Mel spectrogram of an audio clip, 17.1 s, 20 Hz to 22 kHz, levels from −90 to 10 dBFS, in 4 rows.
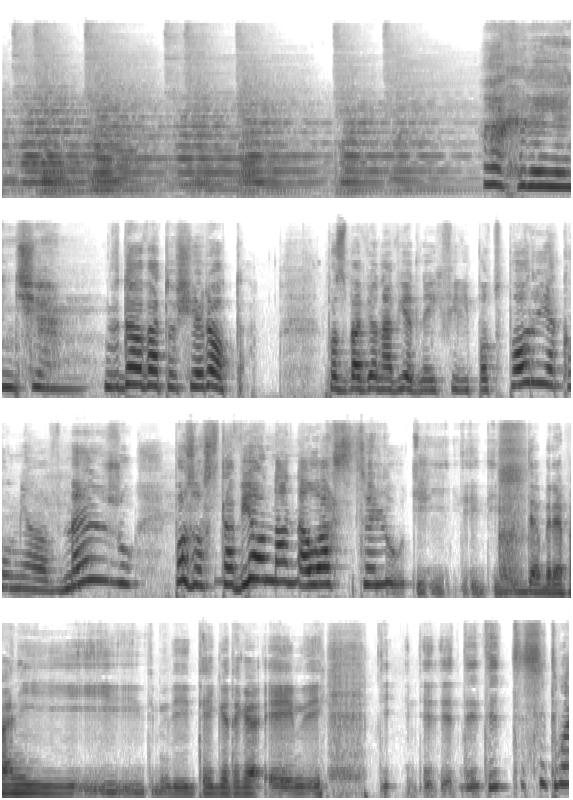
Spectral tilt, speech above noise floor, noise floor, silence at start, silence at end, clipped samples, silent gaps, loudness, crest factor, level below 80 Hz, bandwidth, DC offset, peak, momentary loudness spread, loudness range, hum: -4.5 dB/octave; 28 dB; -45 dBFS; 0 s; 0 s; under 0.1%; none; -18 LUFS; 16 dB; -52 dBFS; 14.5 kHz; under 0.1%; -2 dBFS; 18 LU; 8 LU; none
